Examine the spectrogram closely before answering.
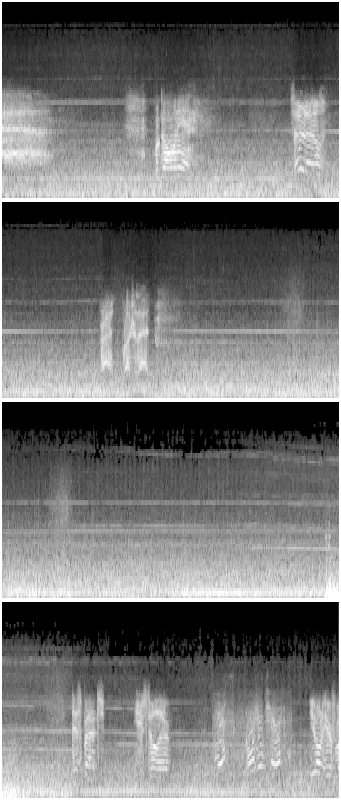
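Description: A helicopter engine hums steadily.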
